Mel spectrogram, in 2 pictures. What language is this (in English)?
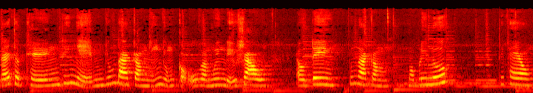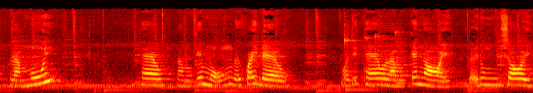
Vietnamese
